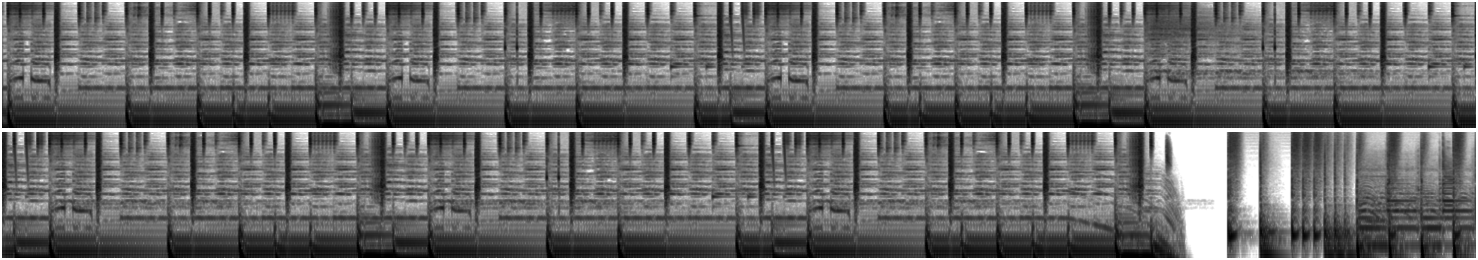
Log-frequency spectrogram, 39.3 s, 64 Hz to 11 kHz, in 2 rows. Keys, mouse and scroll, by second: 0.6 alt+g, 1.3 click, 2.4-4.8 typing, 5.0 Return, 6.6-8.8 drag, 9.6 alt+click, 12.9-21.9 drag, 25.8-27.3 drag, 32.1-39.3 drag.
